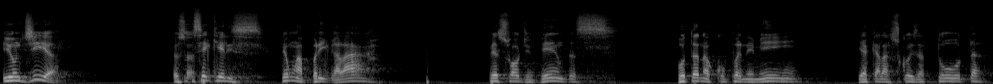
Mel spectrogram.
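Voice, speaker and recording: A man with a Brazilian Portuguese accent preaching a sermon, calling on the congregation to shout phrases back and shifting between loud fervor and quiet confiding talk. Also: mid-range voice, a little slow, long pauses, husky. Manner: call-and-response preaching, urging the congregation to repeat phrases. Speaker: pastor. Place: large church hall. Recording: long hall reverb.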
